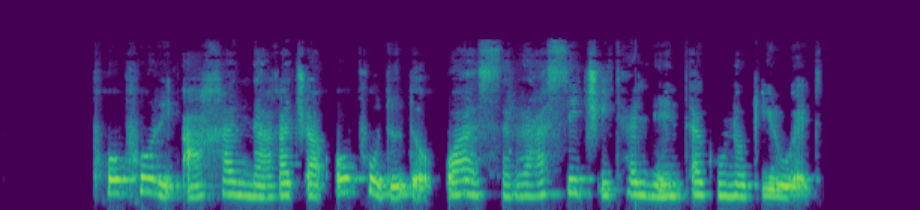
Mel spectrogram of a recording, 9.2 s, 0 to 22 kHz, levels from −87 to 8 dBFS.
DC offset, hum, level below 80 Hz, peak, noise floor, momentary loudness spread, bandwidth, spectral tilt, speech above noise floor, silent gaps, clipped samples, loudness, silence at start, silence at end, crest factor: under 0.1%; none; -62 dBFS; 0 dBFS; under -90 dBFS; 6 LU; 11.5 kHz; -5 dB/octave; over 75 dB; none; under 0.1%; -16 LUFS; 0.95 s; 1 s; 16 dB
